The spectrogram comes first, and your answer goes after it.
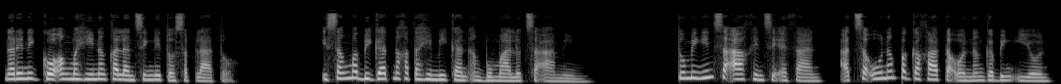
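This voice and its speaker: Female narrator, Filipino accent, mid-pitched, for scripted dramatic fiction in a very dry recording. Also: a little mellow, dry recording.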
